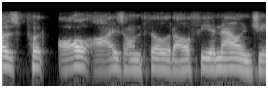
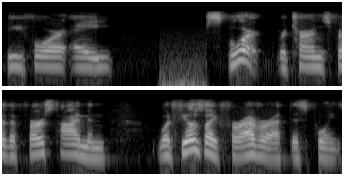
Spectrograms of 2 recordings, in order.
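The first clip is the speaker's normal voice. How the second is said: much softer, as if the mic cut out; faint signal after a scream overloads the mic; mic volume dropped; 3 semitones higher, 10 dB quieter than usual. Real, not acted. Biscuit hypes baseball's return, voice dropped very low on the mic. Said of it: "it got really low".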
